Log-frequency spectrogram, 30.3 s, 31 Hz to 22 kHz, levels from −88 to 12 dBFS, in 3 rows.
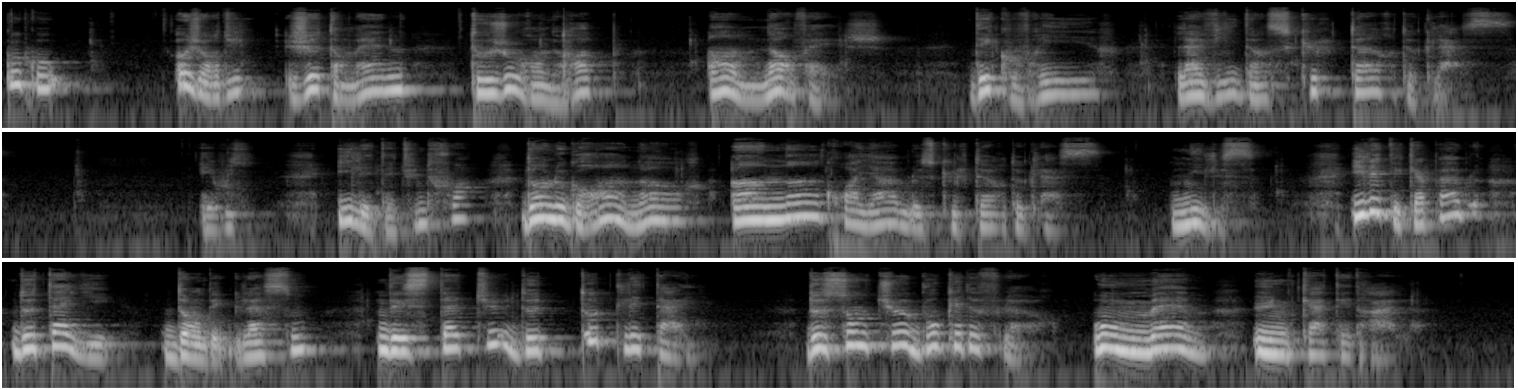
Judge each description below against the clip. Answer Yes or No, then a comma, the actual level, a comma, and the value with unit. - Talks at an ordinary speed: No, slow, 110 wpm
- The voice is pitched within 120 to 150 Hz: No, high, 210 Hz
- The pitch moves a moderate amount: No, wide, 6.0 semitones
